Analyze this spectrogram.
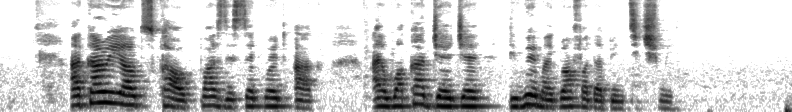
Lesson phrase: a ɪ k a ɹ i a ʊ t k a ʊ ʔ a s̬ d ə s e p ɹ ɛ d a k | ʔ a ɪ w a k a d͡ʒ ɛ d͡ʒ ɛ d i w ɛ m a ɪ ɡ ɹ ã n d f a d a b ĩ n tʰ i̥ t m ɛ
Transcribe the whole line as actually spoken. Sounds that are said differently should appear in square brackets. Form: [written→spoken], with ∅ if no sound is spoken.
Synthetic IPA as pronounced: a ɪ k a ɹ i a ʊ t k a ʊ [ʔ→p] a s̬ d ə s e [p→k] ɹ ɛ d a k | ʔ a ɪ w a k a d͡ʒ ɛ d͡ʒ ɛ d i w [ɛ→e] m a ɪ ɡ ɹ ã n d f a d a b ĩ n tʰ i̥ [t→t͡ʃ] m [ɛ→i]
